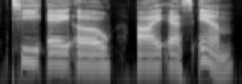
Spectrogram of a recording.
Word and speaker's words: Taoism: logic about it so it's spelled with the t but pronounced as a d i don't know why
